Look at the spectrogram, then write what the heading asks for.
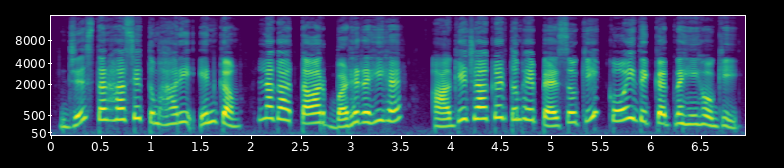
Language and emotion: Hindi, happy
